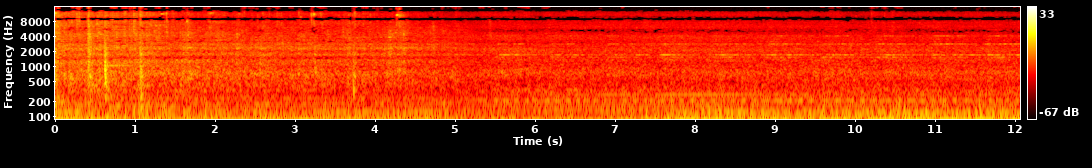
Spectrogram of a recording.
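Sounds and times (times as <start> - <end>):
passenger train rumbling: 0.0 - 12.0.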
